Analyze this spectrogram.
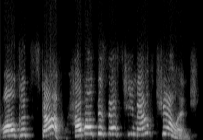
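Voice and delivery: excited. Real, not acted. Hyping the challenge to students.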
